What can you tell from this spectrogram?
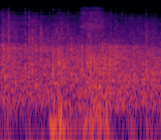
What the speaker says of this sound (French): Oui, on peut applaudir, on peut applaudir.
